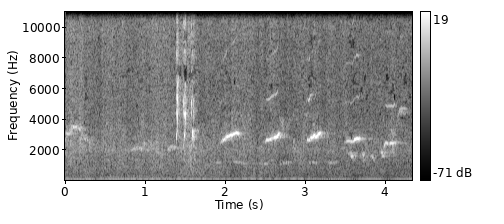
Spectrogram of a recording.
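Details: Female greater green leafbird calling the male: a series of short whistled notes, rising and falling, repeated about twice a second, with a brief burst of higher chirps and a steady low hum throughout.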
